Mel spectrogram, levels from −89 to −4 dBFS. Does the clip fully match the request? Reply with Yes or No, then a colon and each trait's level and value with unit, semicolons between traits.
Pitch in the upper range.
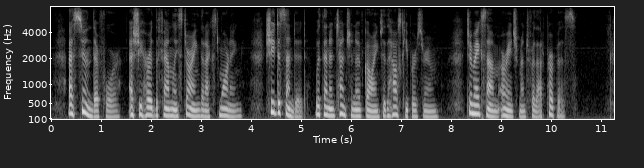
No: medium, 170 Hz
